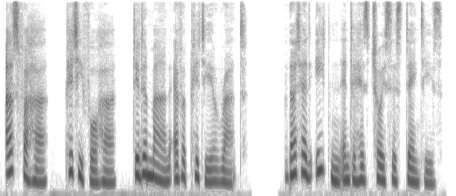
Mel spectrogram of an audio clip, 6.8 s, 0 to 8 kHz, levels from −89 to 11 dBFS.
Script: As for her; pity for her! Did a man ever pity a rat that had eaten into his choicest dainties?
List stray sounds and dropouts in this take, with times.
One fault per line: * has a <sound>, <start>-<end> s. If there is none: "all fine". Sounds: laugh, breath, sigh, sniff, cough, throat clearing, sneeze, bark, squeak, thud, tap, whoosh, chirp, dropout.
all fine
